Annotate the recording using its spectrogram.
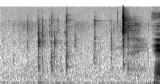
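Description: A handful of separate clicks from a computer keyboard and mouse as commands are entered, the sharpest a little past halfway.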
